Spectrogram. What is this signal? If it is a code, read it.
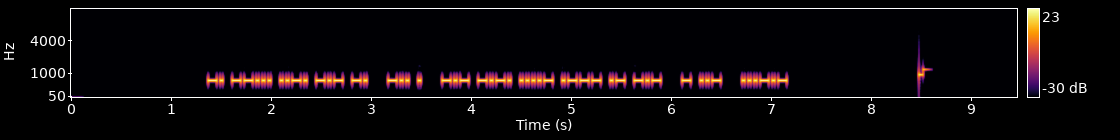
Morse code, heard as a keyed tone, about 40 wpm, 700 Hz. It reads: N7FKN DE KC4JAK TU <SK>
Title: Practice QSO - Exchange 4 - Ending - 40wpm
